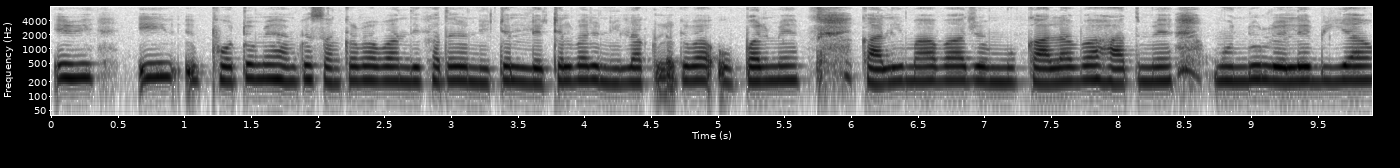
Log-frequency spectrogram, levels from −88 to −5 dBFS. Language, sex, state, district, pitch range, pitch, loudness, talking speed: Bhojpuri, female, Uttar Pradesh, Gorakhpur, 205-215 Hz, 210 Hz, -16 LUFS, 180 wpm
